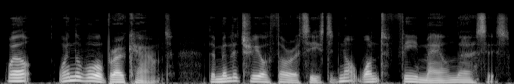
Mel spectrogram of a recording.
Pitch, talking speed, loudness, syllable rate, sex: 120 Hz, 165 wpm, -18 LUFS, 5.4 syllables/s, male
